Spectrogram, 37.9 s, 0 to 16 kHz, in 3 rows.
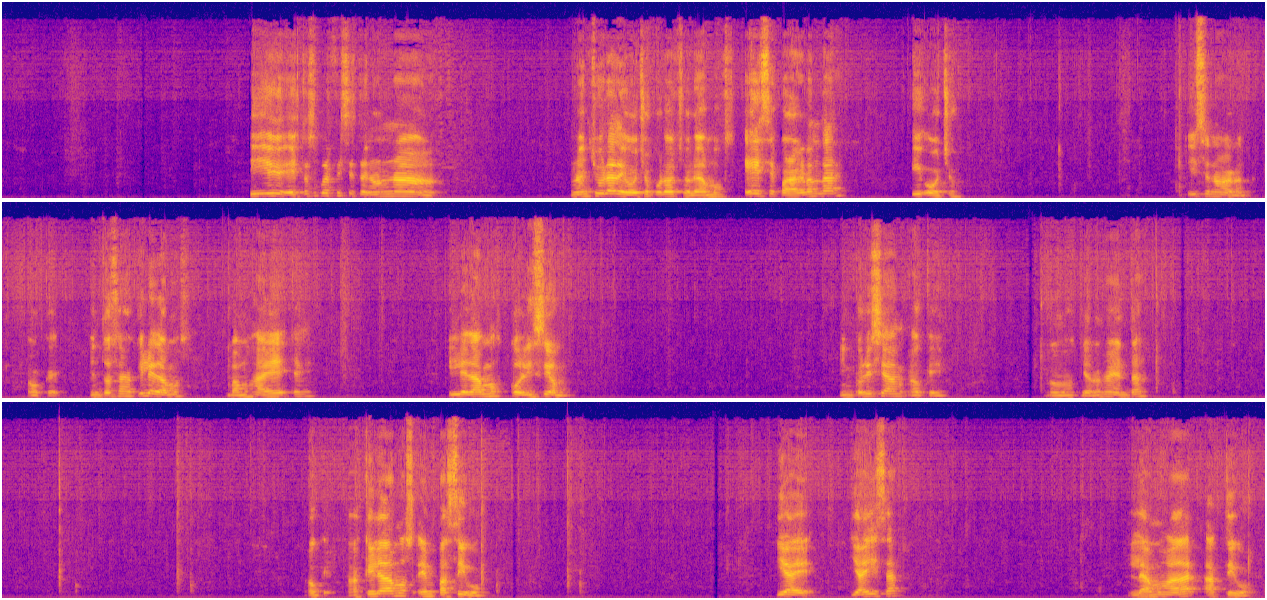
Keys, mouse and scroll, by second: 0.4 shift+a, 3.4-6.9 middle drag, 7.7 s, 11.7 middle click, 12.5-14.0 middle drag, 15.5-17.1 drag, 18.7-20.0 drag, 23.7-28.9 drag, 29.3-30.4 middle drag, 30.4-32.9 drag, 32.9-36.8 middle drag, 36.8-37.8 right drag.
